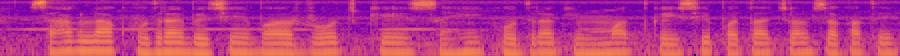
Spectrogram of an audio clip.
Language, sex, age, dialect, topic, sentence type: Chhattisgarhi, male, 18-24, Central, agriculture, question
